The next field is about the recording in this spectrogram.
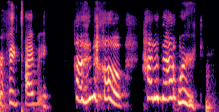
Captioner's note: laughs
